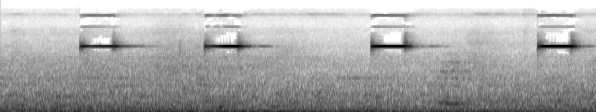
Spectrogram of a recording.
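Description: Electronic beeper sounding a short, high beep about once a second, each beep followed by a quick second chirp, over a low steady hum.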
